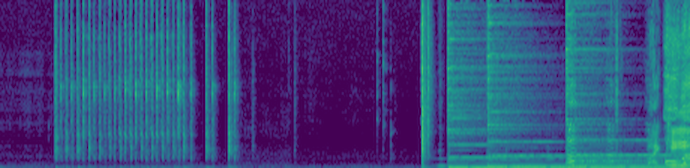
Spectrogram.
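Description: Keyboard keys from an Afrobeats song, entering partway through as a bright layered part that fills out the chorus over deep bass, loud and steady after a brief quieter dip.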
